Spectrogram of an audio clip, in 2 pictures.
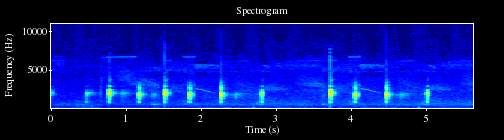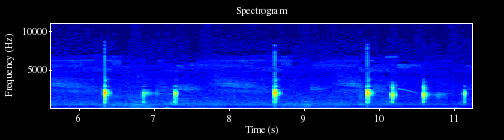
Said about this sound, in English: In the eastern half of Tasmania, you will find another marsh frog with smooth skin, a yellow stripe down its back, and green spots. This is the spotted marsh frog, and here is its call.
